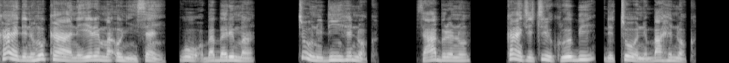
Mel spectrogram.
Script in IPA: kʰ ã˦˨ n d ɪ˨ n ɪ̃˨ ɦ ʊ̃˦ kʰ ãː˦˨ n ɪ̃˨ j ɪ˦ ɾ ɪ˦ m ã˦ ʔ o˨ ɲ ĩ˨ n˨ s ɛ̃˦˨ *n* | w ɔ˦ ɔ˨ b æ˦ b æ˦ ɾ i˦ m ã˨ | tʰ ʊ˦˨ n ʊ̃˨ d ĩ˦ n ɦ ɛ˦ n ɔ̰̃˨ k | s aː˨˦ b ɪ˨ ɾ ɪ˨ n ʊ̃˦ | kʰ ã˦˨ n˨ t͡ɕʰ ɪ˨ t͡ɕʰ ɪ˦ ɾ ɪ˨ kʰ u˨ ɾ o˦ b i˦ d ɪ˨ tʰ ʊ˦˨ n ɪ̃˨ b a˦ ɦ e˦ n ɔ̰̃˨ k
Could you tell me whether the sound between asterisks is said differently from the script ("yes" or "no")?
no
